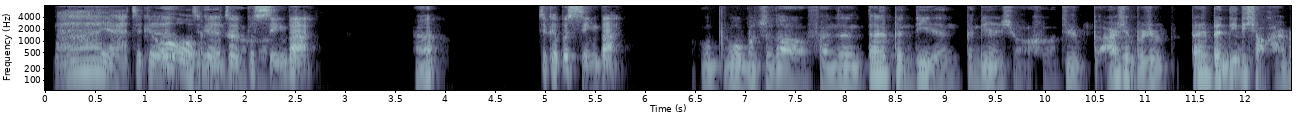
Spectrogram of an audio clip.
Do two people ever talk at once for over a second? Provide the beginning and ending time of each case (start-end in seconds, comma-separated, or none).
1.0-2.3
